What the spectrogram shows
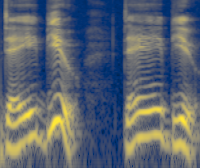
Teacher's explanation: you're not going to hear that that t at the end of the word · it has two syllables and the stress is on that second syllable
